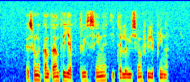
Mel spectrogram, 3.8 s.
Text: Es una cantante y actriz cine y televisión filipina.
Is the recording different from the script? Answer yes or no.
no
